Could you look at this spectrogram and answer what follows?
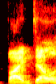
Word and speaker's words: Vidal: Vidal is the way they're pronouncing it.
